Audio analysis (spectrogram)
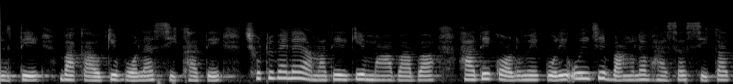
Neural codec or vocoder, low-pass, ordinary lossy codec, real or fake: none; 7.2 kHz; none; real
